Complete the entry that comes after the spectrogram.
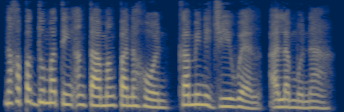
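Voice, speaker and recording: A woman voicing a sly young woman who speaks slowly and sweetly but with a cutting edge, read from a storybook. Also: on the high side, lively intonation, a little mellow, dry recording, studio quality, close to an everyday voice. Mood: needling. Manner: slow, honeyed speech with an edge.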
